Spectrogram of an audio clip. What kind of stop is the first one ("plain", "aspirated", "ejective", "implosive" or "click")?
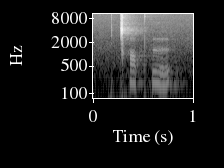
click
